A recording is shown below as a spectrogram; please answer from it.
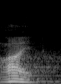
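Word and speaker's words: عين: A, a, ayn. The letter of ayn pronounced from middle of the throat.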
